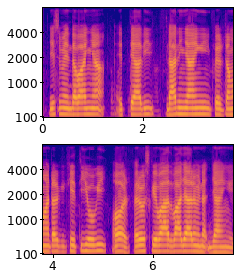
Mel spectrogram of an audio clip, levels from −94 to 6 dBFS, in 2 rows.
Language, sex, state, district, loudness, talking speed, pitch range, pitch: Hindi, male, Chhattisgarh, Rajnandgaon, -15 LUFS, 140 wpm, 150-160 Hz, 155 Hz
